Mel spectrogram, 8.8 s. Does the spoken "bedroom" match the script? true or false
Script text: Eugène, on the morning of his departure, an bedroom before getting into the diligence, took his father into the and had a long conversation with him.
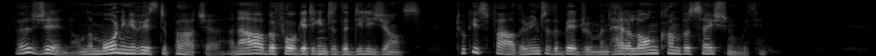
false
